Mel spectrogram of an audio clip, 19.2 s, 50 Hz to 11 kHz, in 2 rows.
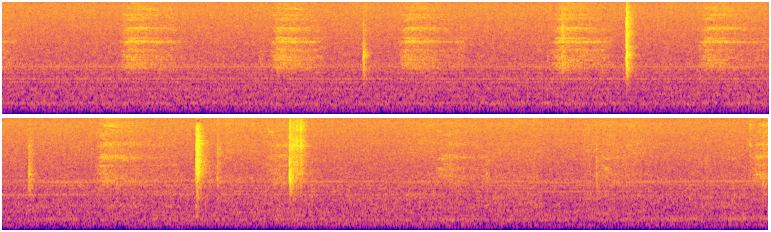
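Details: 5-year-old slightly overweight Basset Hound breathing hard: short, noisy, irregular breaths with snorting at about 14 a minute; labored breathing.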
